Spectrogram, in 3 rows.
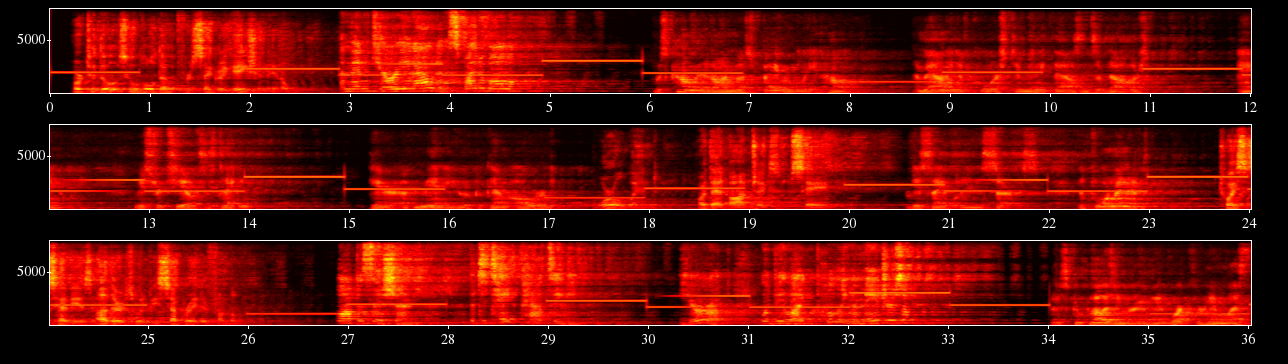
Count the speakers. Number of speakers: three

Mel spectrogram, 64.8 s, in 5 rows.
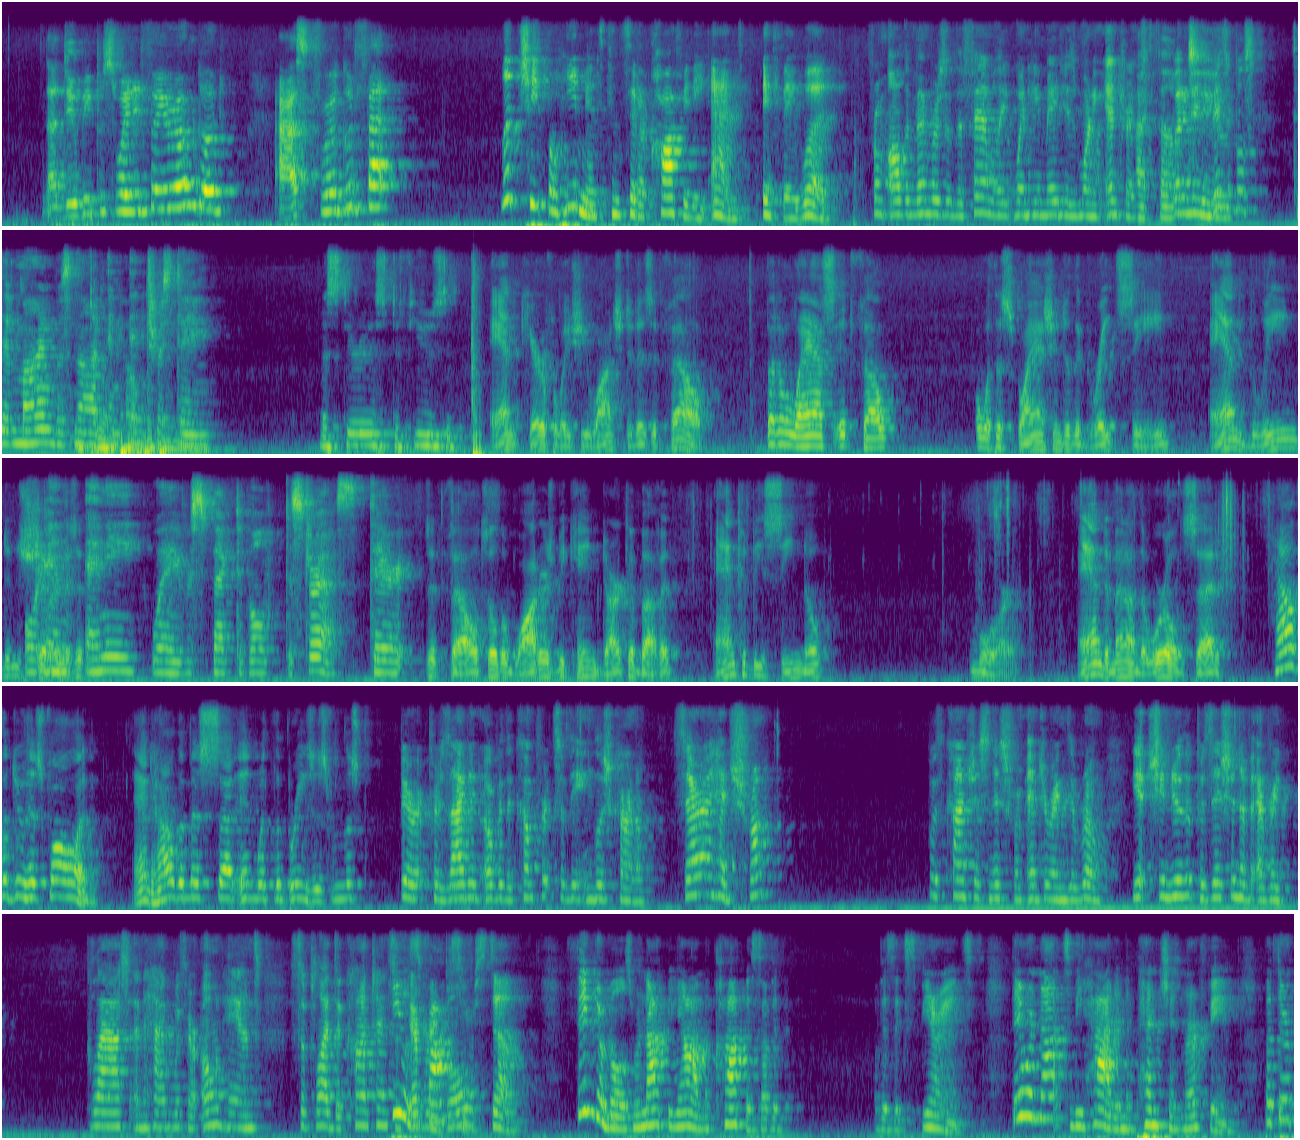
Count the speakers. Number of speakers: six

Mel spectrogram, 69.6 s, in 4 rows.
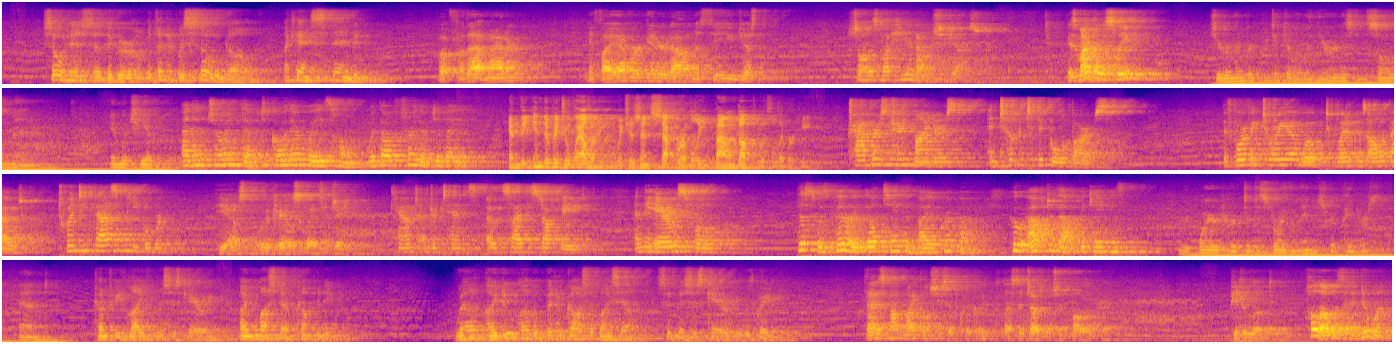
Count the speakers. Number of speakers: seven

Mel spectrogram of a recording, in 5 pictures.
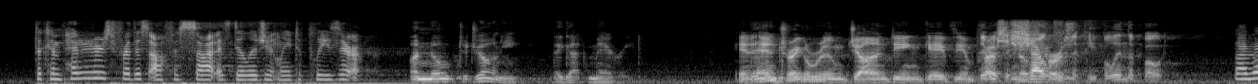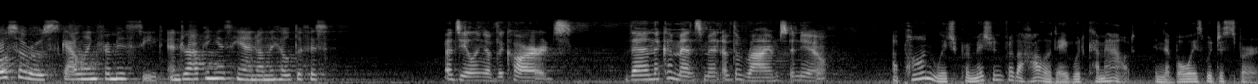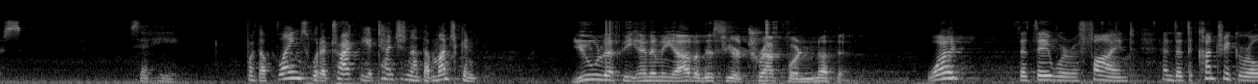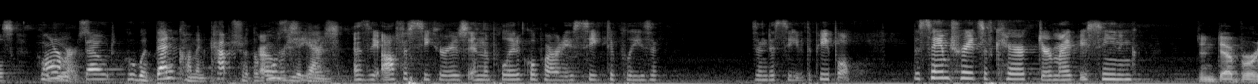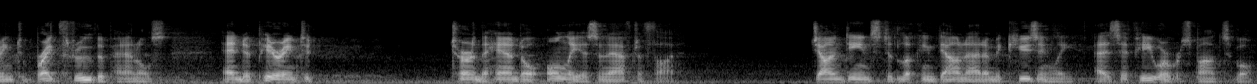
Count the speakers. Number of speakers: ten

